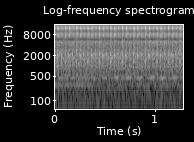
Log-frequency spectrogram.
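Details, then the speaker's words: Fiat Pulse three-cylinder engine at idle: steady idle with a light, fast, even tick on top that sounds like knocking, no deep knock; dealer said at two services this is normal. Normal idle ticking. "estão ouvindo esse barulho mais estranho que pareça isso é normal eu não sei se é porque é um motor três cilindros e normalmente o motor três cilindros ele tem uma vibração mas parece que o motor tá batendo né"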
